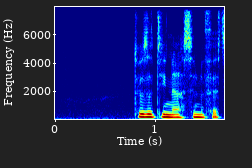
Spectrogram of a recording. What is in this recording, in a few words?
"dinas", Welsh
